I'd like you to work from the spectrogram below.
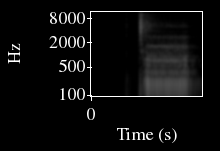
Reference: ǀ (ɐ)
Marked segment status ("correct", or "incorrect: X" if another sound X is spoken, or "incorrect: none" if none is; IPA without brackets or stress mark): correct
